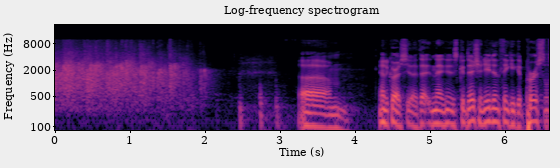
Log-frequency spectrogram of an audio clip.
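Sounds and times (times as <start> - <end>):
crowd applause: 0.0 - 2.2
speech: 3.3 - 6.5.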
